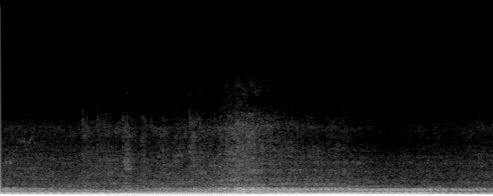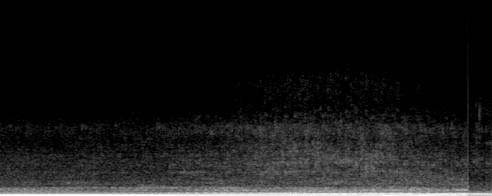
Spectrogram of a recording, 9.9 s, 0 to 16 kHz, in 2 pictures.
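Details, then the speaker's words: 1974 Datsun 620 truck with KA24DE swap from a 1997 Nissan 240SX, before the new exhaust, being revved: very loud, raw, deep unmuffled drone rising and falling. Excessively loud straight-piped exhaust. "The biggest downside is that it is horrendously loud currently. Go ahead and start it up so we can hear how horribly loud it is. Rev it. Yeah, it's way too loud."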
